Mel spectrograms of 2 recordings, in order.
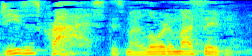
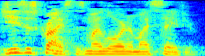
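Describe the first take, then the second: First: It is said in a slow Texas drawl. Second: It is said in a plain, neutral accent.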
